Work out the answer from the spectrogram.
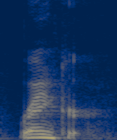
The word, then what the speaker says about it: Rancor: more concrete tracking perk rancor or ronco or however you want to pronounce it people always tell me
